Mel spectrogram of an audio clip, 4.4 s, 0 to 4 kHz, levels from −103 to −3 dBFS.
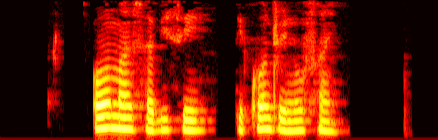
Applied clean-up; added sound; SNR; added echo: none; none; none; none.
